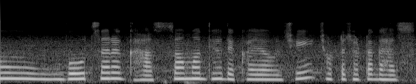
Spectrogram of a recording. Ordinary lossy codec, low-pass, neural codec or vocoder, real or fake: none; 7.2 kHz; none; real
